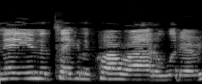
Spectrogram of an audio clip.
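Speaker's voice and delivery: ordinary talk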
